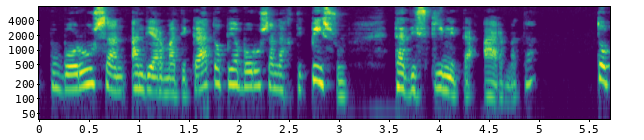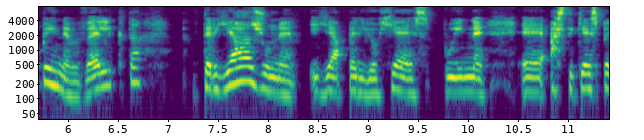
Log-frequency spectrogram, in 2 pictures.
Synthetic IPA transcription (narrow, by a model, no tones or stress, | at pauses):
pubo̞ɾusɐnɐnd̪iɐɾmɐt̪ikɐt̪ɐopiɐbo̞ɾusɐnːɐxt̪ipisun | t̪ɐðiscinit̪ɐ̰ɐ̰ɾmɐ̰t̪ɐ | t̪ɐo̞piɐine̞ːve̞likt̪ɐ | t̪e̞ɾʝɐzune̞ʝɐpe̞ɾio̞çe̞spuine̞ɐst̪ice̞spe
